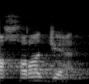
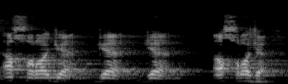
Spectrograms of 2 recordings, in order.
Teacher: الدال من طرف اللسان والجيم من ماذا؟ من وسط اللسان · Shown in: second take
